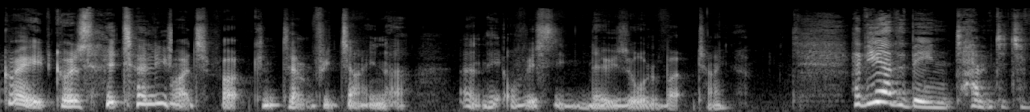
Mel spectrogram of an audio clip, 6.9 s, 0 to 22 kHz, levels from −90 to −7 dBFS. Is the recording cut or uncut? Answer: cut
